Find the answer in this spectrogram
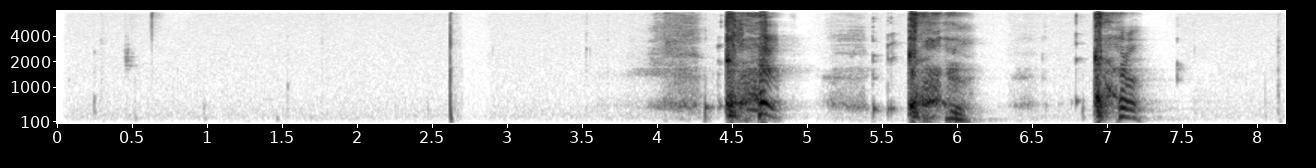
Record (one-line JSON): {"three_cough_length": "8.2 s", "three_cough_amplitude": 32768, "three_cough_signal_mean_std_ratio": 0.24, "survey_phase": "beta (2021-08-13 to 2022-03-07)", "age": "65+", "gender": "Male", "wearing_mask": "No", "symptom_cough_any": true, "smoker_status": "Never smoked", "respiratory_condition_asthma": false, "respiratory_condition_other": false, "recruitment_source": "Test and Trace", "submission_delay": "2 days", "covid_test_result": "Positive", "covid_test_method": "RT-qPCR", "covid_ct_value": 16.8, "covid_ct_gene": "ORF1ab gene", "covid_ct_mean": 17.2, "covid_viral_load": "2400000 copies/ml", "covid_viral_load_category": "High viral load (>1M copies/ml)"}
